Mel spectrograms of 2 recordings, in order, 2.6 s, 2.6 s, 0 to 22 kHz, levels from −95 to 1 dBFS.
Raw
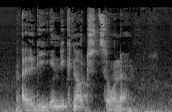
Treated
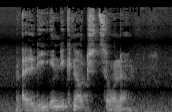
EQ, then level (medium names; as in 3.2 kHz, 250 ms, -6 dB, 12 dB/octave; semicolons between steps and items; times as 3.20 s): tilt shelf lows -6.5 dB, about 1.1 kHz; bass shelf 93 Hz -9.5 dB; static phaser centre 2 kHz, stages 4; 0.0 dB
